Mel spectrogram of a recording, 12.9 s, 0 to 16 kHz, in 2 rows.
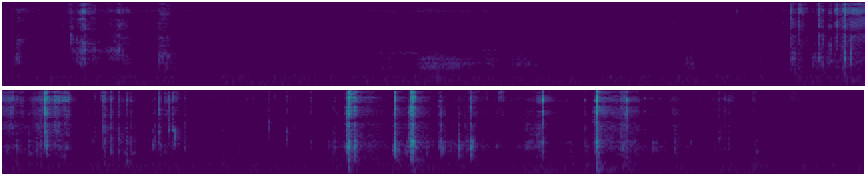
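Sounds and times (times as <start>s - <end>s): computer hardware clicks and rattles: 5.9s - 12.0s.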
